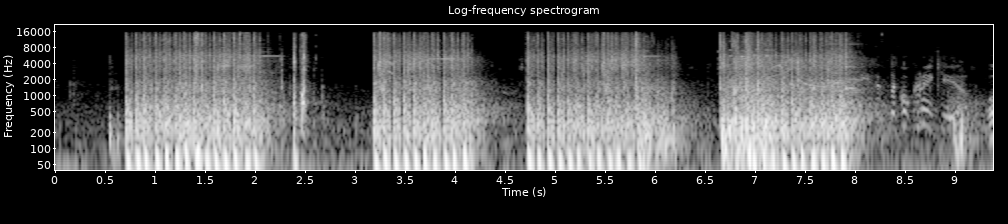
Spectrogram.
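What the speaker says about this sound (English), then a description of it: "Looks like we got a turret or something." An automated turret in Call of Duty: Modern Warfare 3 fires machine-gun bursts, four long sustained volleys separated by short pauses, loud and close, with brief game sounds between them.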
